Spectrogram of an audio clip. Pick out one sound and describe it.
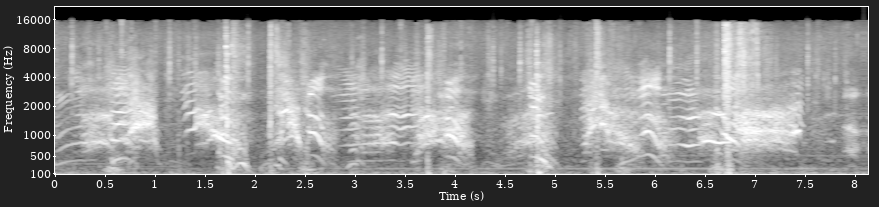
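Heavy blows thud during a struggle.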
